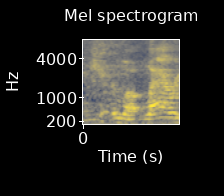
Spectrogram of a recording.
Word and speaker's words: Larry: And the desktop would pronounce it like Californians do, like it's L-A-I-R-Y. And I wanted it to be Larry like a cat.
